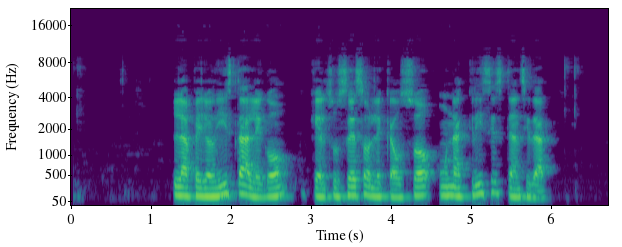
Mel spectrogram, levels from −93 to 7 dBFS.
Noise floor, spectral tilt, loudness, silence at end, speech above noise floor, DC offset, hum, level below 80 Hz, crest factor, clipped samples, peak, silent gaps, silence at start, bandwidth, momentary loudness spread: -76 dBFS; -5.5 dB/octave; -20 LUFS; 0.75 s; 56 dB; under 0.1%; none; -62 dBFS; 20 dB; under 0.1%; -2 dBFS; none; 1.3 s; 9 kHz; 7 LU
